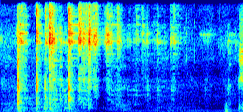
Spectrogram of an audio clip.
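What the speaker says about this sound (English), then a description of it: "so let's just use the scissors because it's thin," Scissors work at thin craft wire, giving a quick series of bright metallic clicks and snips up close, then a quieter rustle of handling.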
